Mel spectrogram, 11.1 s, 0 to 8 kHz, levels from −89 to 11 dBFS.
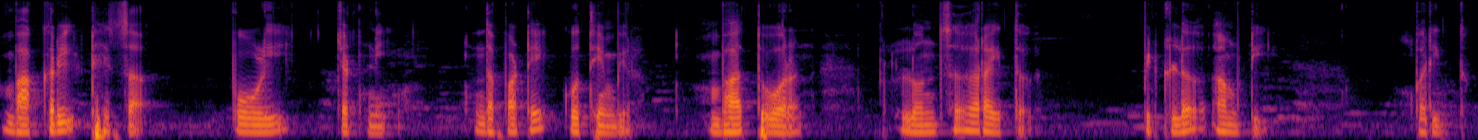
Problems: constant background noise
